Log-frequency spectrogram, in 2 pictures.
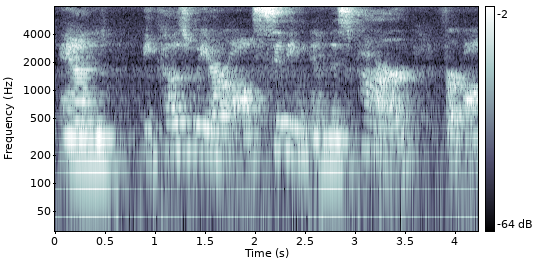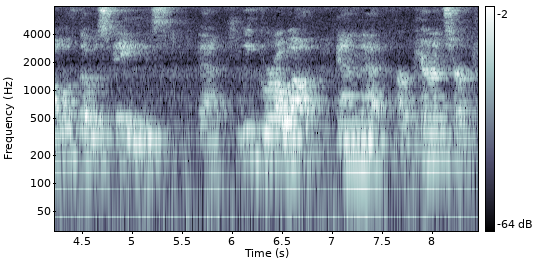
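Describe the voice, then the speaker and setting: An older woman with an American Midwest accent talks in a chatty, informal way, checking in with her listeners as she goes. Her voice sits a little low. The recording comes from far off in a big, echoey hall, with faint noise underneath. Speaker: author and speaker. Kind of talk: live talk to an audience. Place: large event hall. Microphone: distant room mic.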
